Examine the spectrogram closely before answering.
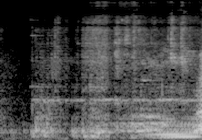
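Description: A blaster fires a short zap.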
